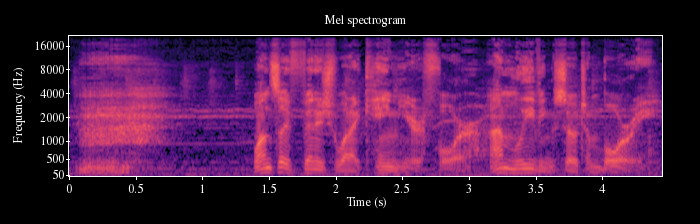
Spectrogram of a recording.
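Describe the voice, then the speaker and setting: An actor voicing a stoic, gruff middle-aged tough guy in a video game, terse, reserved and deadpan. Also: sits low, normal speed, soft background music, exaggerated voice. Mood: wary. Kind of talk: English video game voice acting.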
